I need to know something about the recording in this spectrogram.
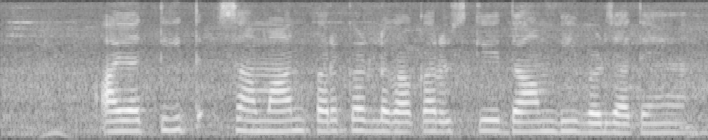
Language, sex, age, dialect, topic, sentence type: Hindi, female, 18-24, Marwari Dhudhari, banking, statement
